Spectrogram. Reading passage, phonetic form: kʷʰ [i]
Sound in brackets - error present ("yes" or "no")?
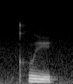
no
